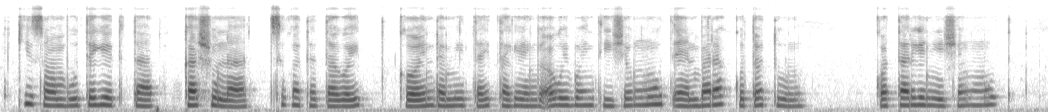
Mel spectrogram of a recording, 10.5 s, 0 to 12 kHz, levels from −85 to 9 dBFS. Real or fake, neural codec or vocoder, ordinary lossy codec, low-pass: real; none; Opus, 16 kbps; 7.2 kHz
